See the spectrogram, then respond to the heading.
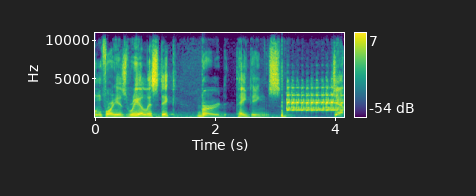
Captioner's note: alarm sounds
